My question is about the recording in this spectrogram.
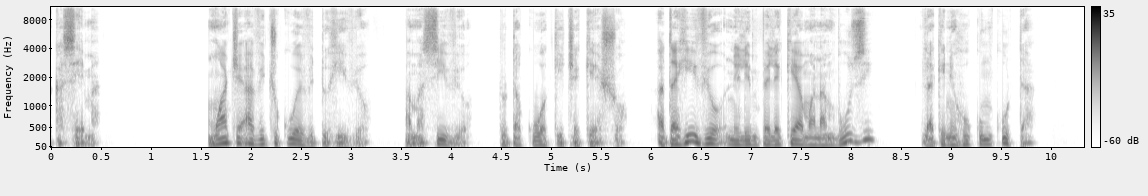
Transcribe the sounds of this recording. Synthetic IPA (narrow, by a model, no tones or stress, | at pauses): kasɛ̰ma | mwat͡ʃɛʔavit͡ʃukuɛvituhḭvjɔ̰ | a̰masivjɔ̰ | tutakuwakit͡ʃɛkɛʃɔ | hataɦivjɔnilim̩pɛlɛkɛamwanambuzi | lʔakiniɦukum̩kuta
